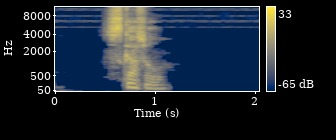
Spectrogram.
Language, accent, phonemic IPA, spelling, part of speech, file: English, Australia, /ˈskʌt.l̩/, scuttle, noun / verb, En-au-scuttle.ogg
- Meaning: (noun) 1. A container like an open bucket (usually to hold and carry coal) 2. A broad, shallow basket 3. A dish, platter or a trencher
